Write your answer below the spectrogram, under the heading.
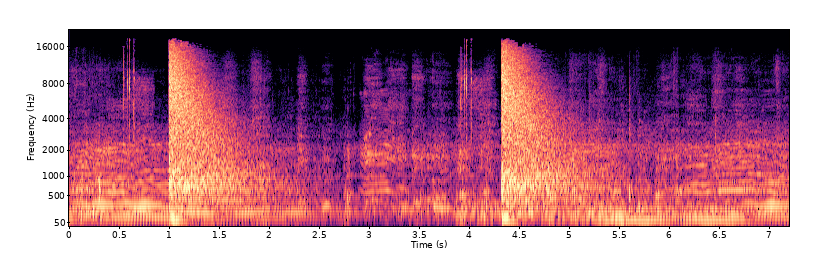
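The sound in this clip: Two loud gunshots, each a sharp crack with a long decaying tail, the first about a second in and the second a few seconds later, over a steady low droning background.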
